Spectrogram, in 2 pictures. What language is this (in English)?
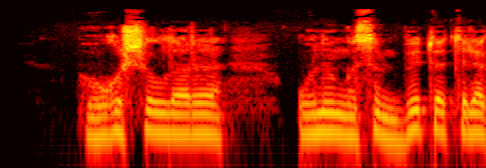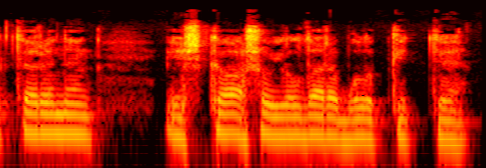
Bashkir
